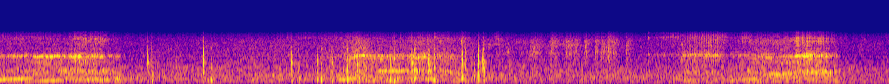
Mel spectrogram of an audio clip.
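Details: Dad snoring during sleep: rough, buzzing breaths rising and falling over a few slow breaths, with faint clicks and room hiss.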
